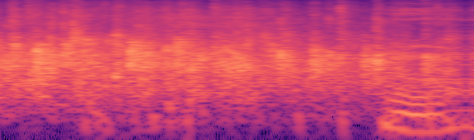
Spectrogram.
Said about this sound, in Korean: I didn't ask for applause, but everybody's applauding him.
